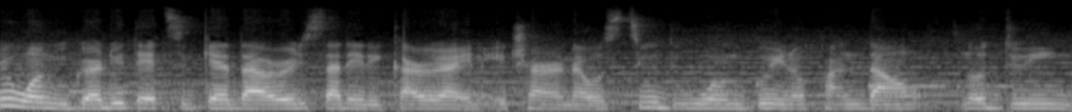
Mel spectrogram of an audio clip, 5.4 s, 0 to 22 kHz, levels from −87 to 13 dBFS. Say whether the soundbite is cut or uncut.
uncut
